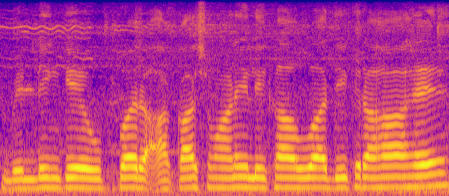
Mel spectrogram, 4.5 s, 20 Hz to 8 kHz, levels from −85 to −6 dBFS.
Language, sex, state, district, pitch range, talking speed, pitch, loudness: Hindi, male, Madhya Pradesh, Dhar, 150-155 Hz, 120 wpm, 150 Hz, -13 LUFS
